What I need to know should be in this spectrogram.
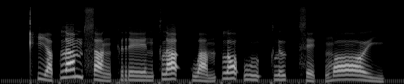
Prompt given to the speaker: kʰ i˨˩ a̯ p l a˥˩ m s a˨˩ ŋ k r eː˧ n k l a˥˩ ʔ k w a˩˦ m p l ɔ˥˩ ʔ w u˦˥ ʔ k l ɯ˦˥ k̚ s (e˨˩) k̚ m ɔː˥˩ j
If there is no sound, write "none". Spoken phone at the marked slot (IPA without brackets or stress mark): e˨˩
